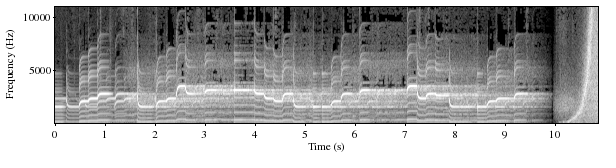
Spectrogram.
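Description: Softube Model 82, a circuit-modelled emulation of the Roland SH-101 monosynth, playing a single-note lead line on its 'Tech Slide' preset, a 90s house-style lead. The notes slide smoothly up and down in pitch between steps, and the line stops just before the end.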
